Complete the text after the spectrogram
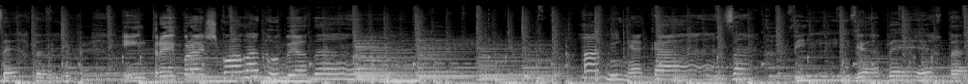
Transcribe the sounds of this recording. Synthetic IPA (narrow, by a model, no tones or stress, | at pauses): sɛɾt̪ɐ | ẽnt̪ɾejpɾɐiʃkɔlɐd̪ʊpeɾd̪ɐ̃ww̃ | ɐmĩɲɐkazɐ | vivɪabɛɾt̪ɐ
